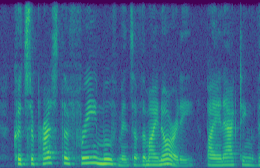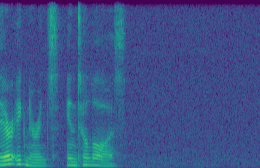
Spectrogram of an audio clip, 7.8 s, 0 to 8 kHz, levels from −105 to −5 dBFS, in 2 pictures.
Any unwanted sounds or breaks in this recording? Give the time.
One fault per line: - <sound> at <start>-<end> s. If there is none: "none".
none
